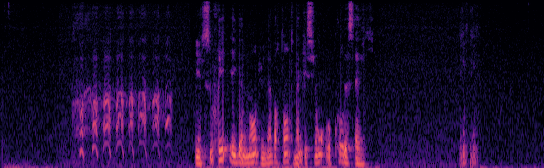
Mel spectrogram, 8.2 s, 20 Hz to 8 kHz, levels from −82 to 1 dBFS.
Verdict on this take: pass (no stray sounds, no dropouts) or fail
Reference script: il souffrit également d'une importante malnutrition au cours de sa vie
fail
